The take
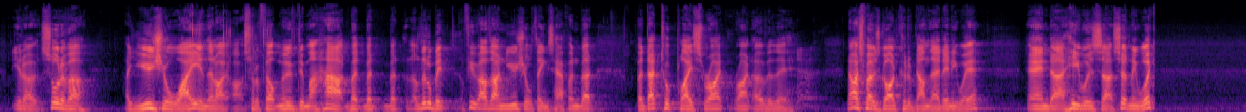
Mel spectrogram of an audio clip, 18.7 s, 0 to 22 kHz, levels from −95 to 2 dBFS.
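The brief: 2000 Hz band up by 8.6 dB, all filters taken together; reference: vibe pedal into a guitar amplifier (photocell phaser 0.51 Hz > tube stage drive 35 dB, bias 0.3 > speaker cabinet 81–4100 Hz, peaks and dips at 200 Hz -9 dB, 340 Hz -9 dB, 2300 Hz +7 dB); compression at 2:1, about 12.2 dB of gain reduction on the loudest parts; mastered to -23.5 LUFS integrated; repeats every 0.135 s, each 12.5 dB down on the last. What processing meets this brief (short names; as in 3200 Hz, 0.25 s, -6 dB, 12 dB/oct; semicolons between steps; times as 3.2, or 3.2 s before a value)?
bell 2000 Hz +6.5 dB; compressor 2:1, threshold -39 dBFS; feedback echo 0.135 s, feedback 24%, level -12.5 dB; photocell phaser 0.51 Hz; tube stage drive 35 dB, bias 0.3; speaker cabinet 81–4100 Hz, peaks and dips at 200 Hz -9 dB, 340 Hz -9 dB, 2300 Hz +7 dB; gain +19 dB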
